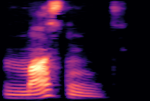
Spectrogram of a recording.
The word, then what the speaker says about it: mustn't: That must not, mustn't there is the pronunciation of what we like to call the nasal T.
